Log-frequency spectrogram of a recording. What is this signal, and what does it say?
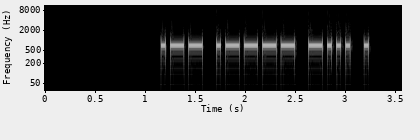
Morse code, heard as a keyed tone, about 25 wpm, 700 Hz. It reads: W1BE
